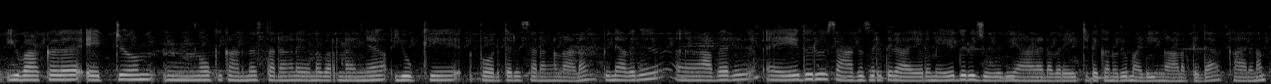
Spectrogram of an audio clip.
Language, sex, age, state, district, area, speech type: Malayalam, female, 18-30, Kerala, Alappuzha, rural, spontaneous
